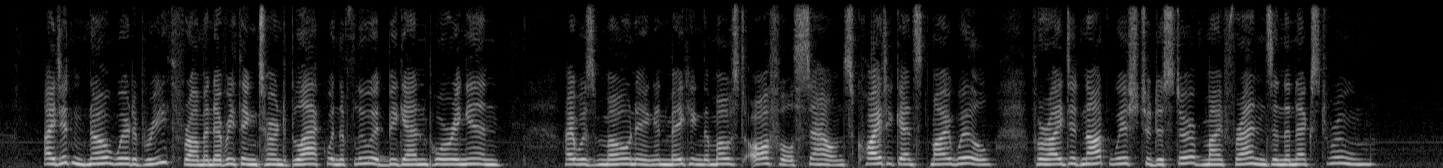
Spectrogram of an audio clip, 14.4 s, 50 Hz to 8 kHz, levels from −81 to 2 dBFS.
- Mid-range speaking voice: No, high, 240 Hz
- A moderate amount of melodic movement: No, narrow, 1.8 semitones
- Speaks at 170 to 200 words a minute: Yes, average, 180 wpm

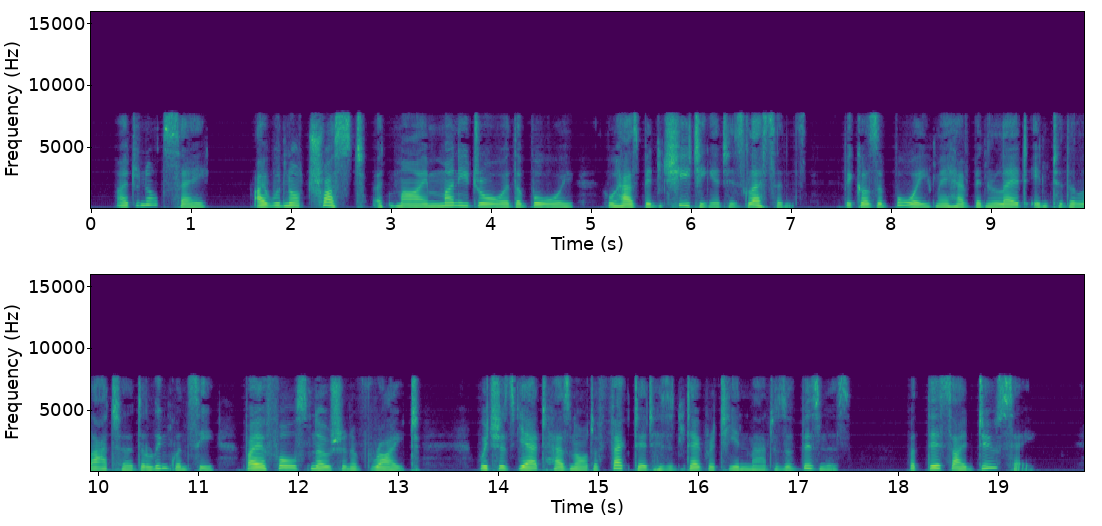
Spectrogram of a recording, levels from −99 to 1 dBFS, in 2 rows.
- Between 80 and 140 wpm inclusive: No, average, 165 wpm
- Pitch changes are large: No, average, 3.9 semitones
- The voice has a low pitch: No, high, 190 Hz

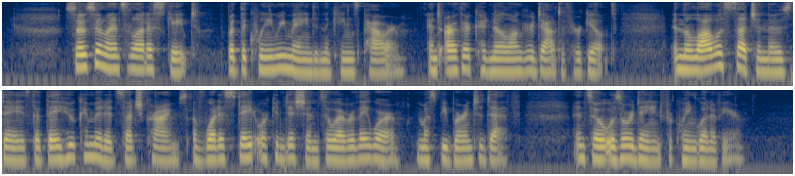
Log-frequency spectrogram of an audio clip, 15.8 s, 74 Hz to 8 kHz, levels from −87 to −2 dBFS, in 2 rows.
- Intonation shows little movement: Yes, narrow, 2.3 semitones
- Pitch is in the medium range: Yes, medium, 170 Hz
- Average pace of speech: No, fast, 210 wpm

